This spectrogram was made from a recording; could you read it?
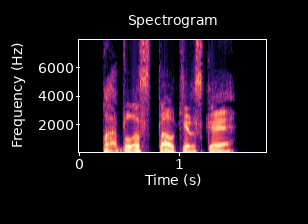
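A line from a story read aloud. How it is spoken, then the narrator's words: Through gritted teeth. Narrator (Russian): процедил душегуб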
